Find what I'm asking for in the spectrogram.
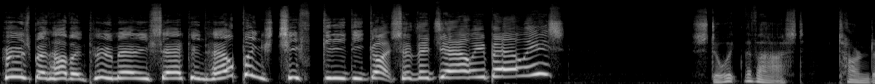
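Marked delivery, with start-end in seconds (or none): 0.0-5.7 shrill, very high, loud jeering; screamed insults. A narrator's reading. Fishlegs mocking his greedy chief, screaming. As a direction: screech the taunt at the top of your voice. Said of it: "to scream some more insults".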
